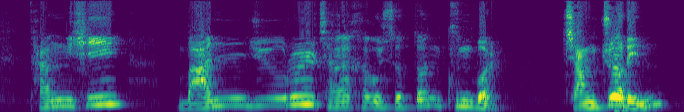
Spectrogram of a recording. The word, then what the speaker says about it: 장쩌린: 그런데 일본은 이 만주 지역의 이 삼부를 탄압하기 위해서 당시 만주를 장악하고 있었던 군벌 장쩌린, 한자로는 장장림인데 중국 발음으로는 장쩌린, 이 장주어린과 조선 총독부 경무국장인 미스야 사이에서 이제 미스야 협정을 맺게 됩니다.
